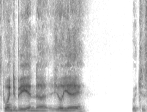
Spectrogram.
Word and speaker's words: Genolier: I think it's in it's going to be in Joliet, which is spelled Genolier.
